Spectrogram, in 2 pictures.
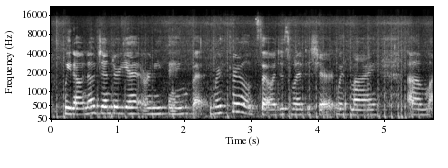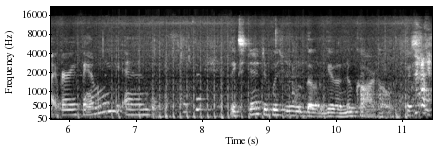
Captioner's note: static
